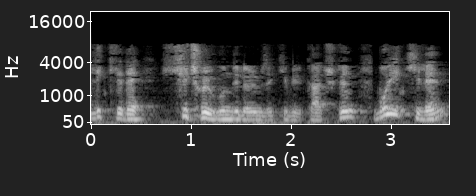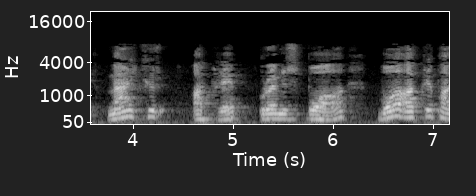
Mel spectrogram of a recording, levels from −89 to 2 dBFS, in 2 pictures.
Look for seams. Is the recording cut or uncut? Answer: cut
